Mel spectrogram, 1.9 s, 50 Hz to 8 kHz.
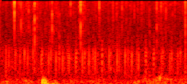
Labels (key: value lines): label: biophony, rattle
recorder: SoundTrap 500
